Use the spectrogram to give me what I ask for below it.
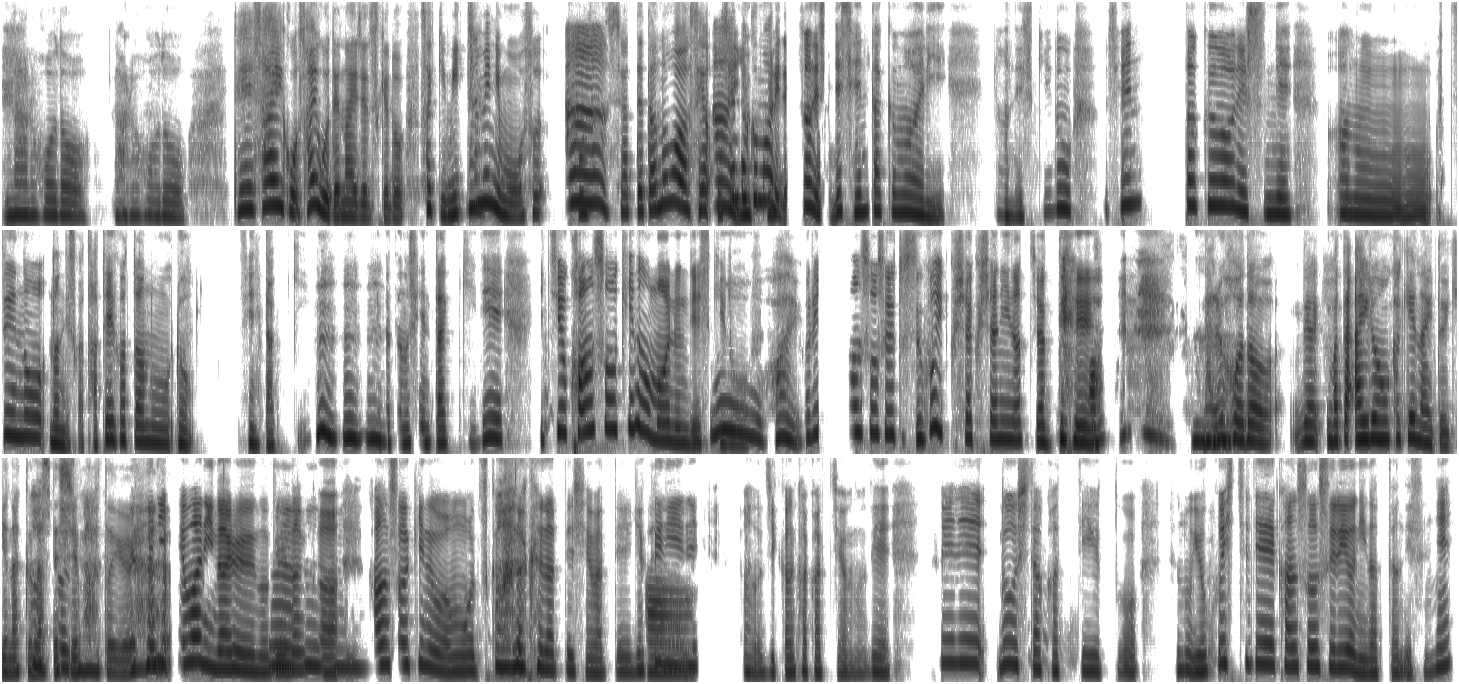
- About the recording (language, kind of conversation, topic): Japanese, podcast, 家事のやりくりはどう工夫していますか？
- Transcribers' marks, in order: chuckle; laughing while speaking: "使わなく"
